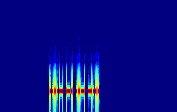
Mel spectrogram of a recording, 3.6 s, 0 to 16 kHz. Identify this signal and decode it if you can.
Morse code, heard as a keyed tone, about 50 wpm, 700 Hz. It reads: 4NUB
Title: All Cut Numbers - 4-Digit 50wpm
